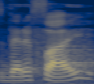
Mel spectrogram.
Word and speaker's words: VerifAI: so so veriff ai or we pronounce it as verify is a toolkit that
